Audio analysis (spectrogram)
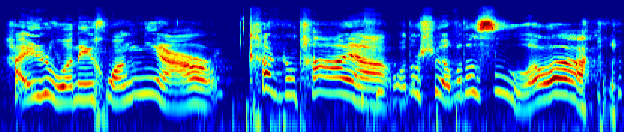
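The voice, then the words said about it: Old Beijing character voice. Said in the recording (Chinese): “您您您这个您这个腔调不太像松二爷，倒有点儿像茶馆里”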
